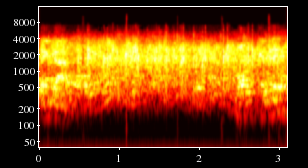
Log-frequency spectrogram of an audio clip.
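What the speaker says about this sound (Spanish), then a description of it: "desde aquí debemos de darle otro nuevo aplauso" A carnival festival crowd in Nerja applauds, a loud, dense, even wash of clapping close by that runs unbroken from start to finish, with a few sharper individual claps standing out.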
